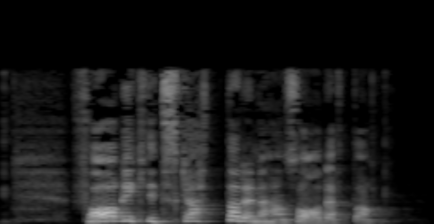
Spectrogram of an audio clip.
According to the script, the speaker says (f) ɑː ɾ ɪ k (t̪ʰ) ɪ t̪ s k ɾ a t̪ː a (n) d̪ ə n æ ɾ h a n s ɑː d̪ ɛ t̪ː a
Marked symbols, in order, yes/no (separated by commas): yes, no, no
